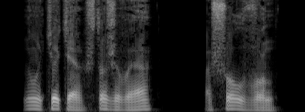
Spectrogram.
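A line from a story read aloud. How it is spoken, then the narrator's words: Through gritted teeth. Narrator (Russian): сказала она сквозь зубы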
